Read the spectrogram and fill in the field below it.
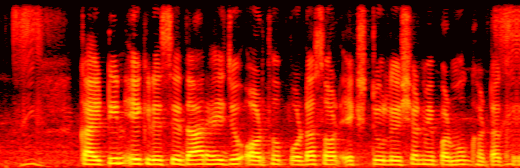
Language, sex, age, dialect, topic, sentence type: Magahi, female, 31-35, Western, agriculture, statement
